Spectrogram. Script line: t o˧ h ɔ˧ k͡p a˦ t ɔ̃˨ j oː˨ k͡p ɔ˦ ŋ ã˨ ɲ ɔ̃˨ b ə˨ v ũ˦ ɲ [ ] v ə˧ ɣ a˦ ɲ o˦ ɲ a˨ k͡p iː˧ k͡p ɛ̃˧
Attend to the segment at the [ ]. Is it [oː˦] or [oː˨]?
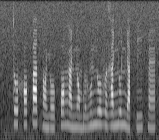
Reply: oː˦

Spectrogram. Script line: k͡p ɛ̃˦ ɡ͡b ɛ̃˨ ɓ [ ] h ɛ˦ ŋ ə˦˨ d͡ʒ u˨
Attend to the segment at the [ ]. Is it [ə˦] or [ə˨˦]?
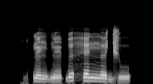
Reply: ə˦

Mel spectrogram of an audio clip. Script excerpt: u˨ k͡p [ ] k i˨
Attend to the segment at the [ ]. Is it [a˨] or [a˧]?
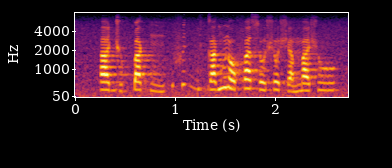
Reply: a˧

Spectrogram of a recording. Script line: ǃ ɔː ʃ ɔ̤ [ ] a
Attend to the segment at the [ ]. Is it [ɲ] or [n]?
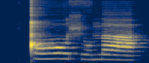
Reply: n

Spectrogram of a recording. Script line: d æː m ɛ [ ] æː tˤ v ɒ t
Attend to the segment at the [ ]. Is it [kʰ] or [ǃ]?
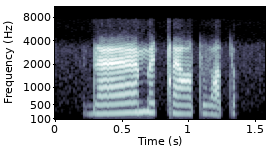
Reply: ǃ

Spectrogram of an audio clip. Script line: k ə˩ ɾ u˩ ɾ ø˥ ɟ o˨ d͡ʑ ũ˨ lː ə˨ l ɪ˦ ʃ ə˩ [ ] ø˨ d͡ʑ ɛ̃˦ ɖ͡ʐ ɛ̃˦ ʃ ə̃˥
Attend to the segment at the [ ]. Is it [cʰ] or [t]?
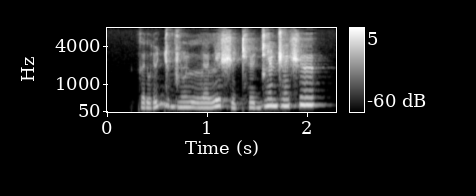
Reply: cʰ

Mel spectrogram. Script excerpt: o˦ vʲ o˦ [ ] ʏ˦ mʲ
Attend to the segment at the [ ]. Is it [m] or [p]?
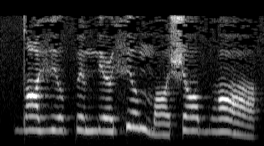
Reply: p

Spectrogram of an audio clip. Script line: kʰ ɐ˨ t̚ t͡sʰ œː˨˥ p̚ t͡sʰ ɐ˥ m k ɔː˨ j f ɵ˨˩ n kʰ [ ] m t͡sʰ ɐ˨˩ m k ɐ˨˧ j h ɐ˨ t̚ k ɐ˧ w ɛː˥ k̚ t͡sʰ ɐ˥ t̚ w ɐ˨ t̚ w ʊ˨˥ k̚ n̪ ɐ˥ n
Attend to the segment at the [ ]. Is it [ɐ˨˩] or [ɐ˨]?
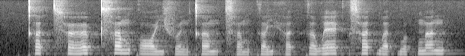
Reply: ɐ˨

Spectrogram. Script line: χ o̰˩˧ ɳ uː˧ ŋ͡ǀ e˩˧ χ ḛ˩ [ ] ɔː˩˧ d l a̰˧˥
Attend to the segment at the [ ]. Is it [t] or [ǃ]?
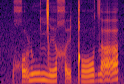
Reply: ǃ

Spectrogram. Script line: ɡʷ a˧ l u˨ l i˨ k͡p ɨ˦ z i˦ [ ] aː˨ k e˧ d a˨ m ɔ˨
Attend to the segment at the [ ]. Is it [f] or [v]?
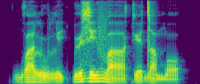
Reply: v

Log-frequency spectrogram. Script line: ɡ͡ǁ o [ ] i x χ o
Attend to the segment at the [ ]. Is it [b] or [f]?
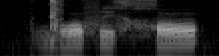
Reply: f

